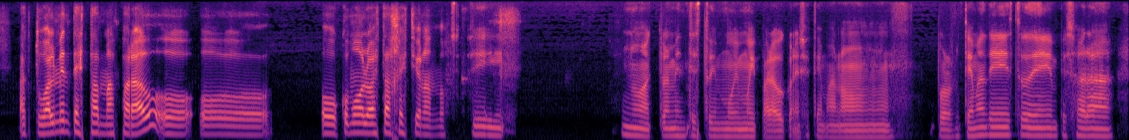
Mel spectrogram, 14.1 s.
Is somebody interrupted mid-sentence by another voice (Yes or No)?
No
